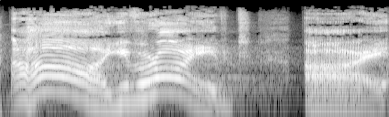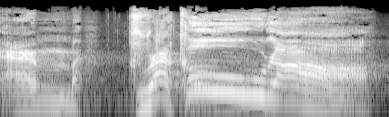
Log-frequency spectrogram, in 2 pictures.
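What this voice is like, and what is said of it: Theatrical Dracula vampire accent. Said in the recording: “Count Dracula... Your accent threw me a bit there.”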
